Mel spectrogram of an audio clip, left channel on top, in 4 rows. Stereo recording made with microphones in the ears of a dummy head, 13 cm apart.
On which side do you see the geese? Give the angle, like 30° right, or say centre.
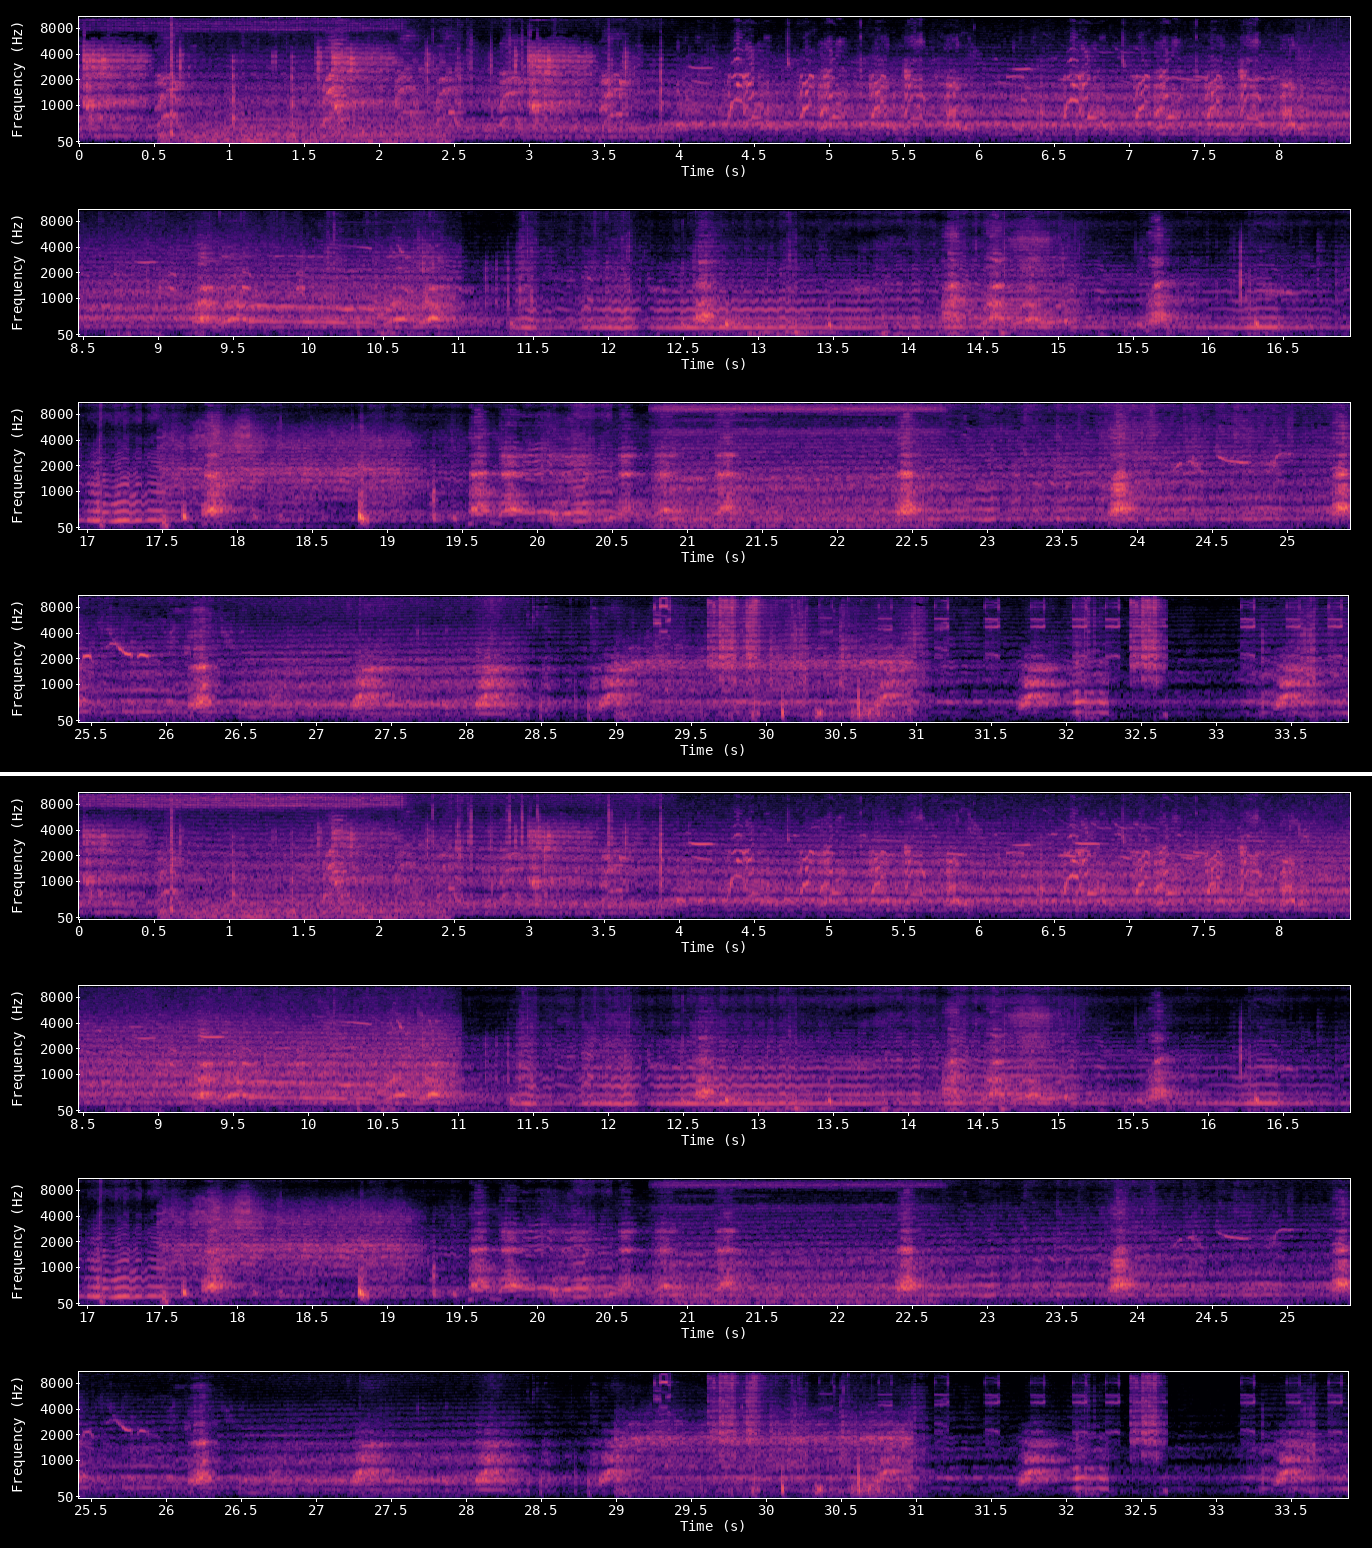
centre.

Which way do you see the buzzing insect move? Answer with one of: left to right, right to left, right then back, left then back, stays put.
right to left.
